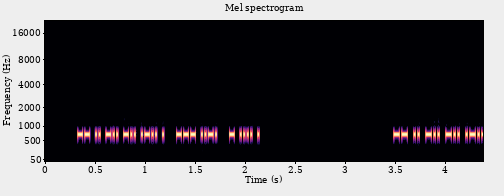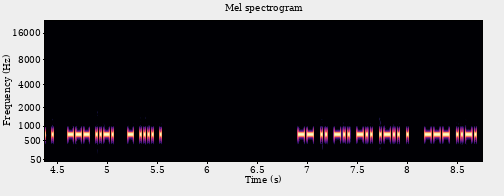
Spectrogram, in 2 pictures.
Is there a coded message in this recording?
Yes: Morse code from 0.3 to 8.7 s, heard as a keyed tone, about 65 wpm, 700 Hz. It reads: MIDDLE OF THE MIDDLE OF THE MIDDLE OF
